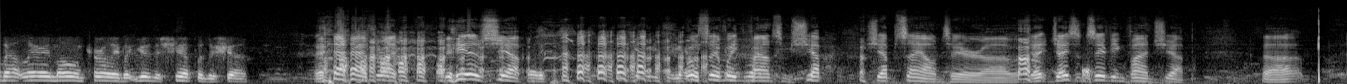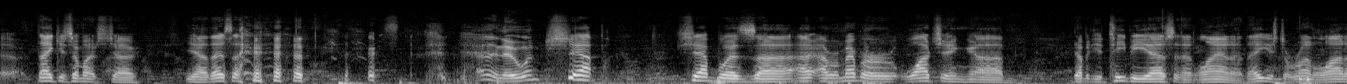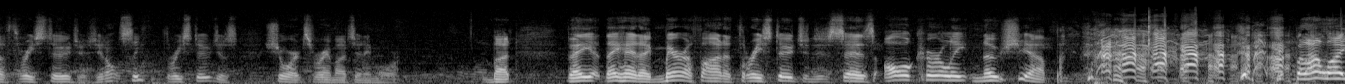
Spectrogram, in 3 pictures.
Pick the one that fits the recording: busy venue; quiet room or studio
busy venue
